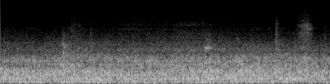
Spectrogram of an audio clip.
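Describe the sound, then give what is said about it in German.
A loud, steady roar of a Moscow metro train in motion, heavy low rumble with faint metallic squeals rising briefly above it, no talking throughout. “jetzt viel Spaß beim Weiterhören in der Metro.”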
